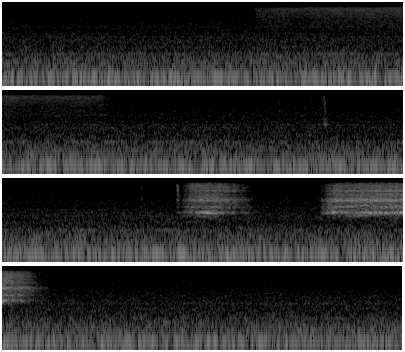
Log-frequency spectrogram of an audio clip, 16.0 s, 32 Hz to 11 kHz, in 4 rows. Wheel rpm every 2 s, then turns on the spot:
0, 0, 0, 0, 10, 40, 10, 0.
12-14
